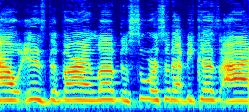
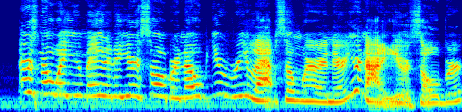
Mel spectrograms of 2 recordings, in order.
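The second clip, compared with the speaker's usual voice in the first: high-pitched, dismissive, belittling voice; 5 semitones higher than usual. Retelling what the inner critic said about being sober: acting out inner critic. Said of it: "that voice was even coming in there".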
